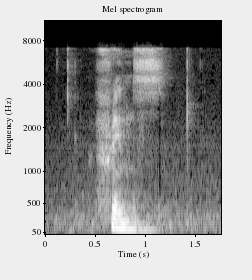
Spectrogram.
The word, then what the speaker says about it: friends: here the s okay when it is uh located after a voiceless sound a voiceless consonant it is pronounced so you say friendships okay whereas here it is located after a voiced consonant so it is pronounced in the phoneme friends okay let's continue now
